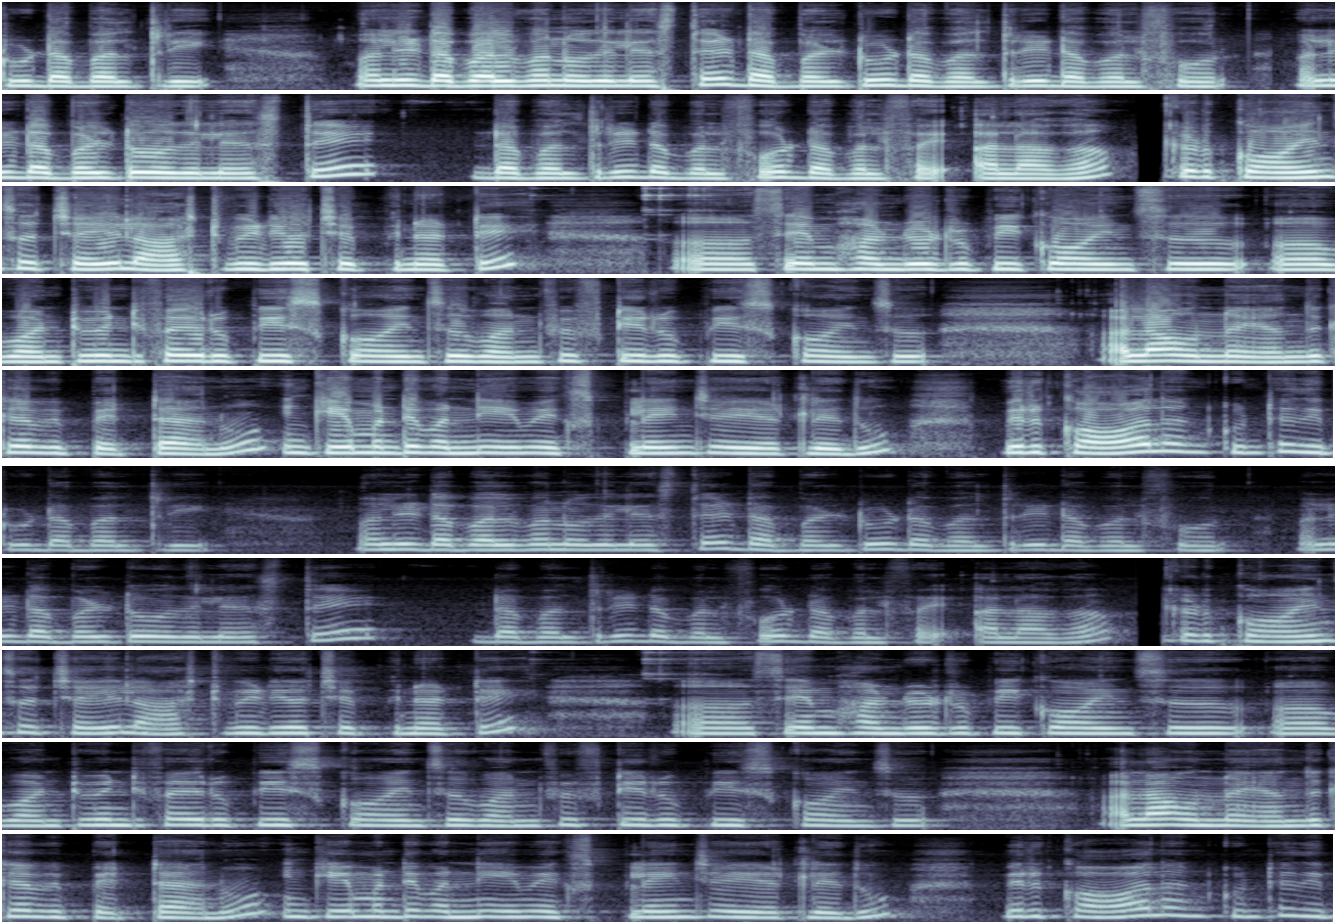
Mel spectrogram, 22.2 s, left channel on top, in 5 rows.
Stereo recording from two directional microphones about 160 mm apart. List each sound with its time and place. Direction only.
0.0 s speech: 60° left (ahead or behind); by 18.6 s 25° left (ahead or behind)
18.7 s speech: 40° left (ahead or behind); by 20.7 s 25° left (ahead or behind)
21.1 s speech: 45° left (ahead or behind)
